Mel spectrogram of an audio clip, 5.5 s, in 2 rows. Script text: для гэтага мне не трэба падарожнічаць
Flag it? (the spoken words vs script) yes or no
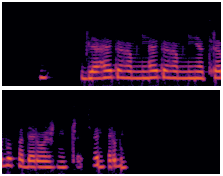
yes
